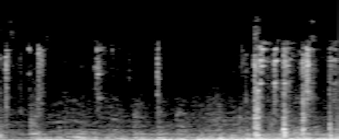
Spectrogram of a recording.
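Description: Keys jangle near the microphone as a truck is started, a brief metallic rattle followed by a low engine rumble building at the end.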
